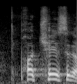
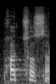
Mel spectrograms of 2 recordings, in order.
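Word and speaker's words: purchase: 여기 조심할 점은 이제 체이스 하면 추적하는 사람, 추적자란 뜻이 되겠고, 여기다가 이제 PR이 붙으면 이건 발음 조심하셔야 되겠죠. 퍼체이스가 아니고 여기 어가 되겠죠. 강세가 이름절이 되니까. 그래서 퍼처스 하면 이제 구매란 뜻이죠.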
